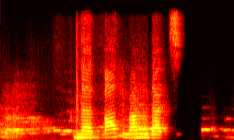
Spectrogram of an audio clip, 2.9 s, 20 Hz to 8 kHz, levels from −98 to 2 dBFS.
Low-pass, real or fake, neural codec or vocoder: 7.2 kHz; fake; codec, 16 kHz, 0.5 kbps, X-Codec, HuBERT features, trained on balanced general audio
